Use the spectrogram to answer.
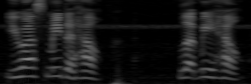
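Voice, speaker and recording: Woman acting an anxious, high-voiced young college woman. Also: fairly even intonation, a little fast, natural voice. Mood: insistent. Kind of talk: comic dub voice acting. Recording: long reverb, clear background noise.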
